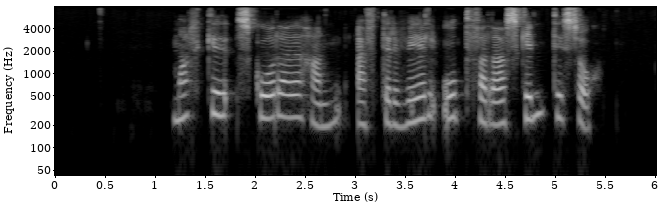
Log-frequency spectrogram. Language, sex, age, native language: Icelandic, female, 30-39, Icelandic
